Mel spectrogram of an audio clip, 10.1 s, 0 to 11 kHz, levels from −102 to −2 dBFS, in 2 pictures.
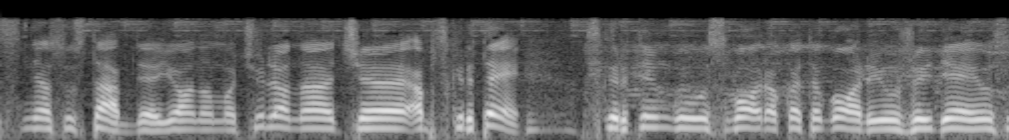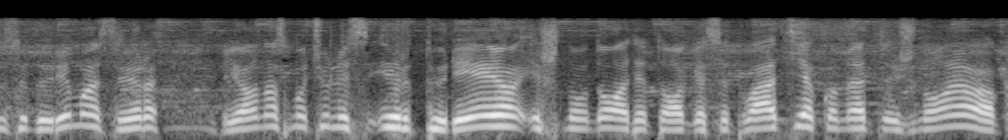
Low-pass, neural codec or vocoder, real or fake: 7.2 kHz; none; real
